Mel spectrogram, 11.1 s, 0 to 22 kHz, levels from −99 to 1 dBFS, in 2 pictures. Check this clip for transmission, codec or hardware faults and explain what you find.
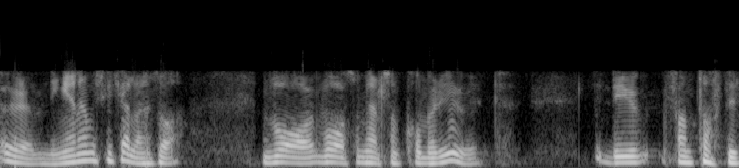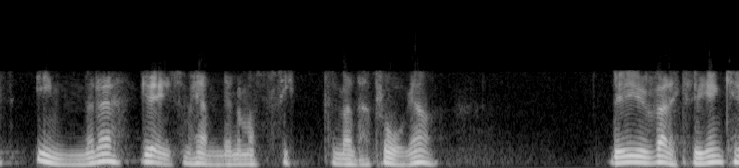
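Two AMR rate drops occur in this narrowband mobile speech, which is carried by AMR-NB at 12.2 kbps with light codec damage.

AMR rate drop, 0.67 to 4.36 s and 6.07 to 7.61 s (between "är ju fantastiskt" and "med den här frågan"): the link pushes the codec from 12.2 down to 5.9 kbps to spend bits on error protection. The band stays the same and there is no gap, but the voice turns rougher and more synthetic until the rate recovers.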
